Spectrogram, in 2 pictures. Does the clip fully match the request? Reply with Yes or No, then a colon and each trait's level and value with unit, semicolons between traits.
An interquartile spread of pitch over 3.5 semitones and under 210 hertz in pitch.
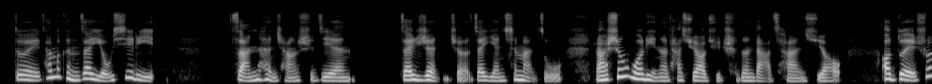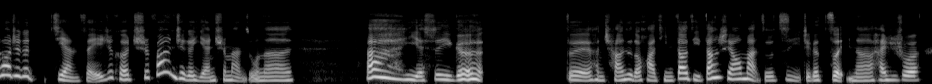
Yes: average, 4.2 semitones; high, 200 Hz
